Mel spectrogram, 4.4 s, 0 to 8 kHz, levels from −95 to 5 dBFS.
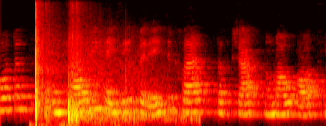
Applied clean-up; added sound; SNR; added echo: none; Fireworks; -3 dB; reverberation time 2.1 s.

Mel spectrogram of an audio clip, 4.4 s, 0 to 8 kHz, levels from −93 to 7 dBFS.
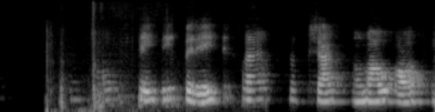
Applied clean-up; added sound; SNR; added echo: neural mask model DeepFilterNet 3.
